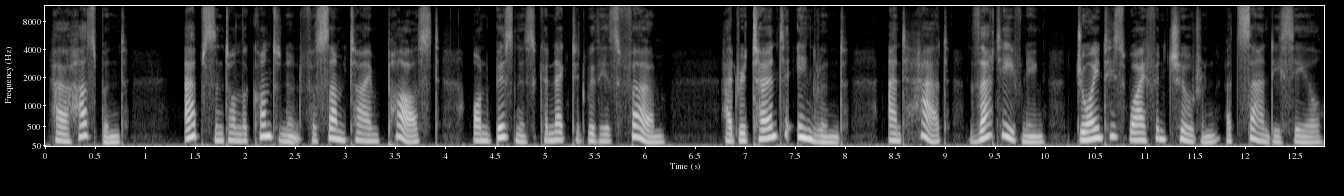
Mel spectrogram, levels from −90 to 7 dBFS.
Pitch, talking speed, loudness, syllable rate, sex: 180 Hz, 145 wpm, -20 LUFS, 4.7 syllables/s, female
